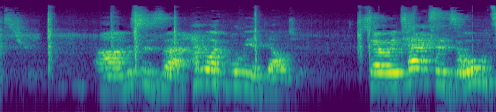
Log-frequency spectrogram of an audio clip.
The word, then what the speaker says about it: adelgid: And adelgid. A-D. Any spelling I'm going to defer, Laura? It's woolly adelgid. A-D. I can't say it out loud. A-D-E-L-G-I-D. Just the way it's spelled.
